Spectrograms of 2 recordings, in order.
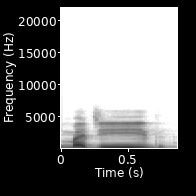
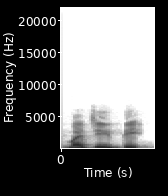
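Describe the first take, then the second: First: The word ends on the consonant d. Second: The word ends with a final i vowel. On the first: The speaker calls it right. "We stop here" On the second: The speaker calls it wrong. "we don't say Majidi"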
